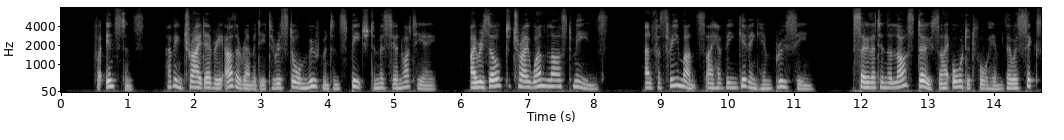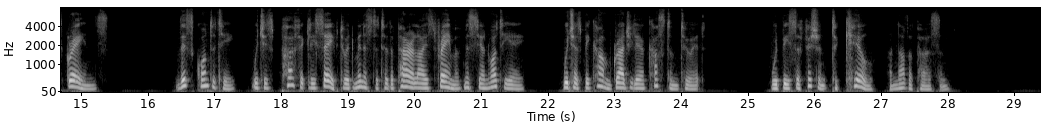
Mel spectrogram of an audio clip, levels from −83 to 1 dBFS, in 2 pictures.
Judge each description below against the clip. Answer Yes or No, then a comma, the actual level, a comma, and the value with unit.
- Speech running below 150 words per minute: No, average, 155 wpm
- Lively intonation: Yes, wide, 5.7 semitones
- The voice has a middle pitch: Yes, medium, 165 Hz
